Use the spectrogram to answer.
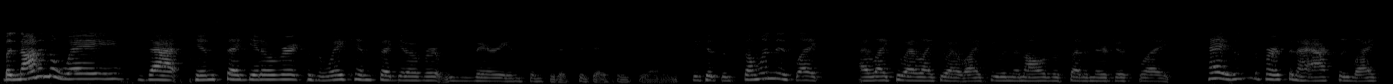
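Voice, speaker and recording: A woman giving a casual, expressive spoken reaction and review, emphatic with thoughtful pauses. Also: on the low side. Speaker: reaction show host. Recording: echoey room.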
